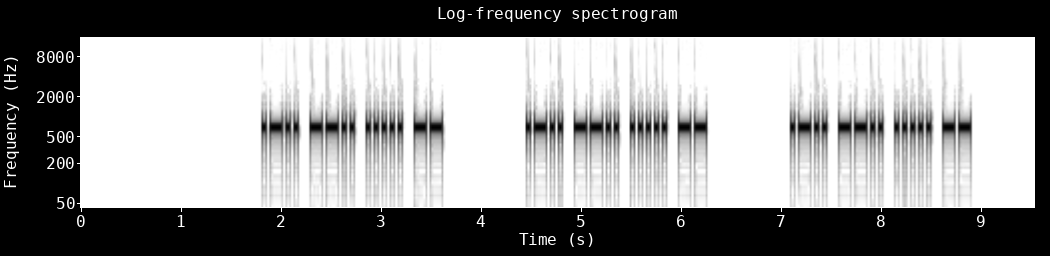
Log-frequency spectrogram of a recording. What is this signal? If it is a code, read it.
Morse code, heard as a keyed tone, about 30 wpm, 700 Hz. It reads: LZ5M LZ5M LZ5M
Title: DXCC-100 Call Signs - 4 Characters - Repeated 3x - 30wpm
